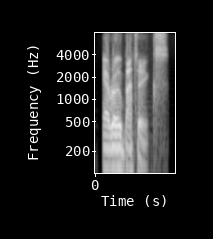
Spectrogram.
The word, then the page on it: aerobatics: British English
